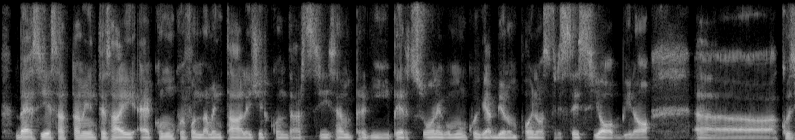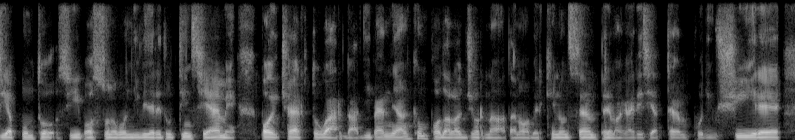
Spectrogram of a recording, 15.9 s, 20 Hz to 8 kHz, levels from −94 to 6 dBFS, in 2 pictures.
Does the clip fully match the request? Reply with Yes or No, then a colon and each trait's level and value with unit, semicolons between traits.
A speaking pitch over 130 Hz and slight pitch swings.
No: very low, 90 Hz; narrow, 1.9 semitones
